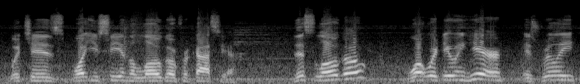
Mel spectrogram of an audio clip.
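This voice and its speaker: A man from Chile with a voice a little on the high side talks like a developer showing off a property. He is emphatic and casual, doubling back on his words. Clear city and vehicle noise surrounds him. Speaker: property developer giving a tour. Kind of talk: casual walk-through sales pitch. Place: walking outdoors on a city street and at a building site. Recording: outdoor street noise with traffic.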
